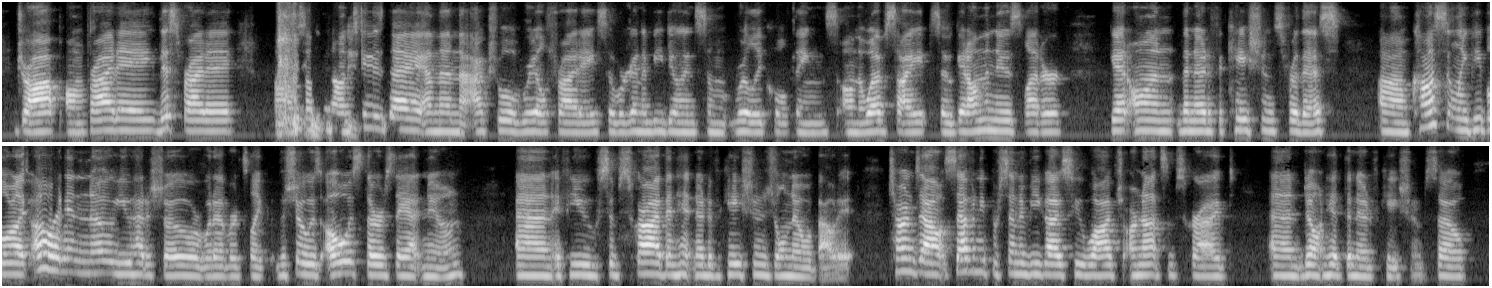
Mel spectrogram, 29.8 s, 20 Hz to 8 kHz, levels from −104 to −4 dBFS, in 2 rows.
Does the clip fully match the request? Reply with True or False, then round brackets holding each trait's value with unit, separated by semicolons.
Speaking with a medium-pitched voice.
True (175 Hz)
